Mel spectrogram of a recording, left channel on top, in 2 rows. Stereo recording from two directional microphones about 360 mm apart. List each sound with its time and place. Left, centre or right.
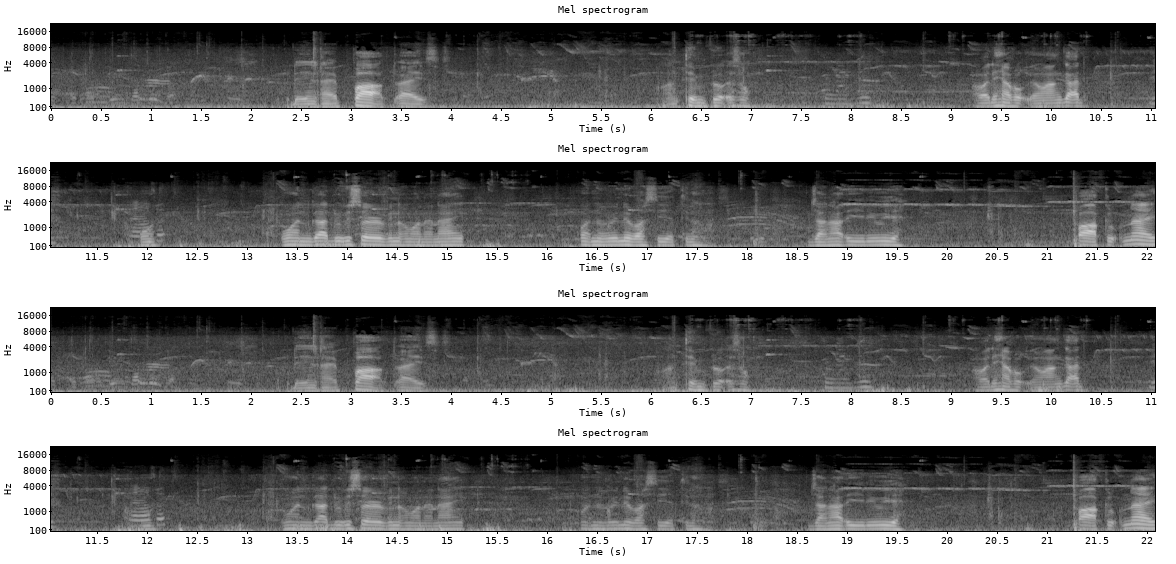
2.4 s speech: centre
6.3 s speech: centre
9.2 s speech: centre
13.4 s speech: centre
16.3 s speech: centre
18.6 s speech: centre
21.3 s speech: centre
